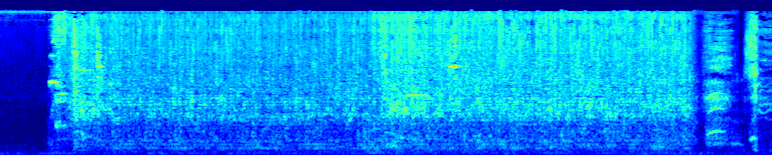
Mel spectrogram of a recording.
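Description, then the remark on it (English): Water splashing and sloshing in a steady, dense wash of sound for about seven seconds, loud, then cutting off abruptly with a brief splash at the end. “Just splashing around noises.”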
